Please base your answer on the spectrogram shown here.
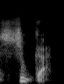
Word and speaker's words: Zucker: bueno, pues se escribe Zuckerberg con Z, pero a la hora de pronunciar Zucker, en inglés se dice Zuka, y Zuka, escrito en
